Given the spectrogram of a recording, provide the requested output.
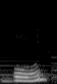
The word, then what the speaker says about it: bone: अब तक तो आप समझ ही गए होंगे कि आखिर में आया ई हमेशा आवाज़ नहीं देता, वो मूक होता है, साइलेंट होता है। BONE बोन, यहाँ ई का कोई स्वर नहीं आ रहा।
